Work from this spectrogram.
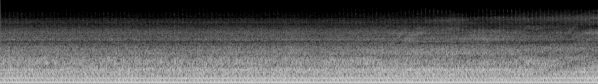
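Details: Craftsman push mower with Briggs engine, dumpster find, after carb diaphragm replacement, safety cable fix and service: steady, even drone at constant speed, no surging or sputtering, gas leak stopped; normal running.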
